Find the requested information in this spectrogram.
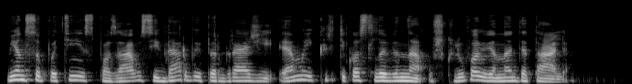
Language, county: Lithuanian, Panevėžys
